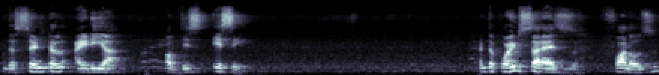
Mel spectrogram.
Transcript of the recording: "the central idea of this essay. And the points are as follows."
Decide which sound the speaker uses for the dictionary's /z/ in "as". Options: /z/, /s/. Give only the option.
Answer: /z/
